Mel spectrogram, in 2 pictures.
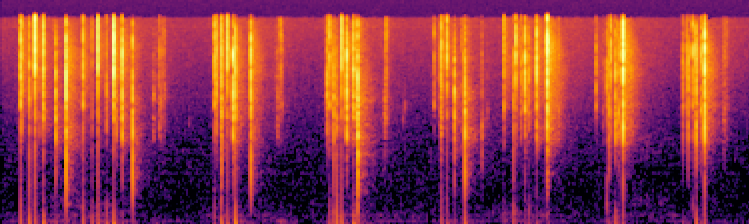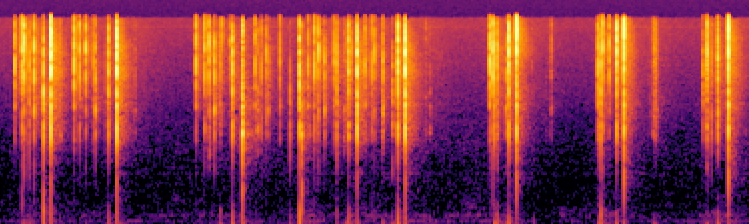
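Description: Long white acrylic nails tap and scratch over a hand-sized sphere covered in small green mirrored glass mosaic tiles, held in the hands. Quick bursts of bright, dry clicking and raspy scratching come in clusters separated by short pauses, each tap cut off with no ring. The overall level is quiet and the sound sits mostly in the high range.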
